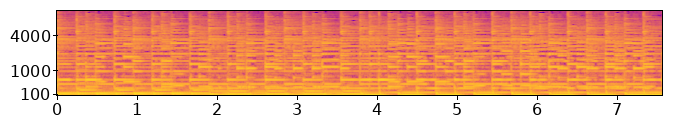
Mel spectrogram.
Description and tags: A music loop to be used in storydriven and reflective games with puzzle and philosophical elements.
